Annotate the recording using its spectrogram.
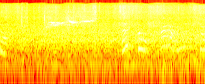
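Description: A dog giving a high thin whine, then several short yips in quick succession.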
